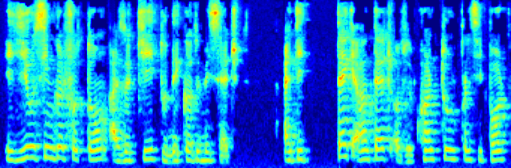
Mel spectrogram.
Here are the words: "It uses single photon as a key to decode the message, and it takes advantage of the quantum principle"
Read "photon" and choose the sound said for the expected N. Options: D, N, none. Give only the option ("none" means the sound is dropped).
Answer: none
